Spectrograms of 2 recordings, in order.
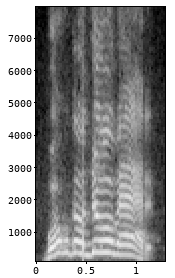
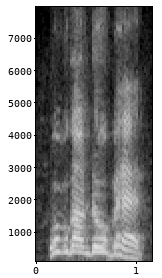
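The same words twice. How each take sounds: First: Loud, high, rushed mock yell; hammed-up frantic shout; imitating his yelling. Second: Squeaky mock panic. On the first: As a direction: bark it out fast like the panicked man. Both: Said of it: "that was screaming out".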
